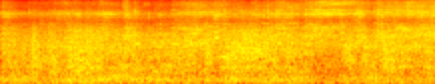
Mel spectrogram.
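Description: A train of loaded coal hopper cars rolling past, its steel wheels on the rails making a steady, loud running noise.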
